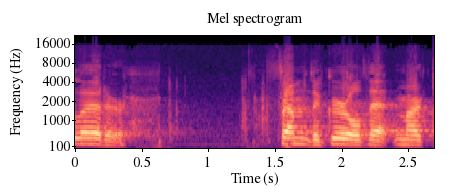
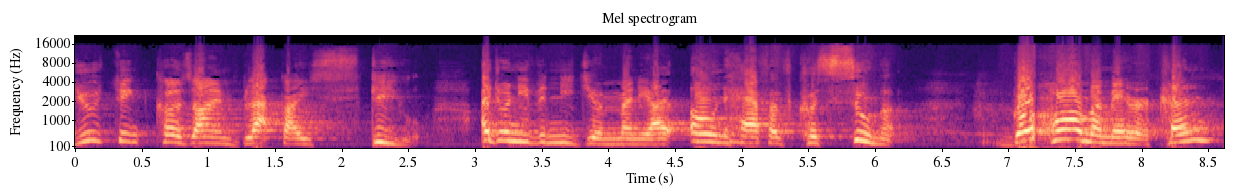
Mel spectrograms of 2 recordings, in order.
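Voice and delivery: higher, louder indignant retort; offended tipsy man; 4 semitones higher, 6 dB louder than usual. Retold or imitated. Tipsy man telling the American to go home, indignant. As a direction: scold the accusing foreigner.

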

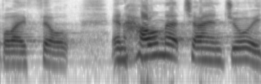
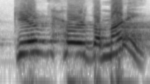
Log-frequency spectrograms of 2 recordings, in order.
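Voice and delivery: higher, much louder insistence; firm demand; 8 semitones higher, 10 dB louder than usual. Retold or imitated. Missionary lady insisting to the shopkeeper, loud. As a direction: press the demand harder.

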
